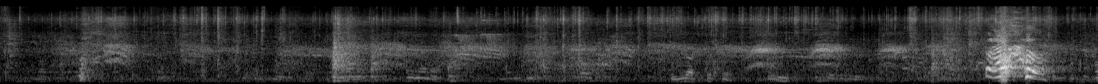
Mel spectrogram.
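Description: Low voices of people talking in the background, with birds calling now and then and a single sharp knock a little over three seconds in.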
